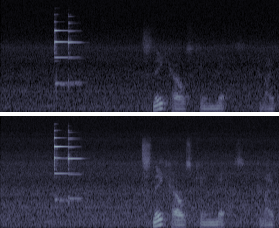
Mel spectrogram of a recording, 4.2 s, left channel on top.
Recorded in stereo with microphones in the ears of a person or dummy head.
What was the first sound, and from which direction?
A bicycle bell, 15° right (ahead or behind).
